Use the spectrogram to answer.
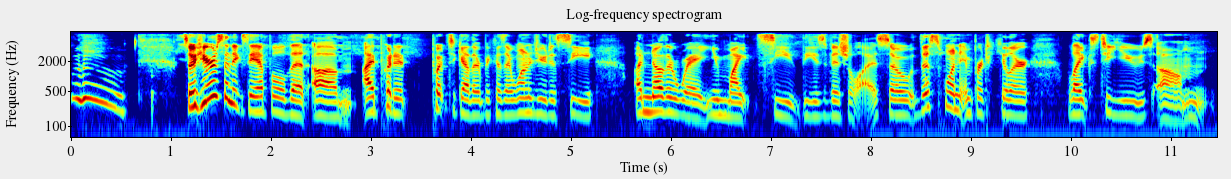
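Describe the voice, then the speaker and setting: A woman's voice: on the low side, normal speed, sharp tone, lo-fi sound. A woman teaching statistics in a recorded lecture over slides, chatty and self-mocking, with bursts of cheer between slides. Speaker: statistics instructor.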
